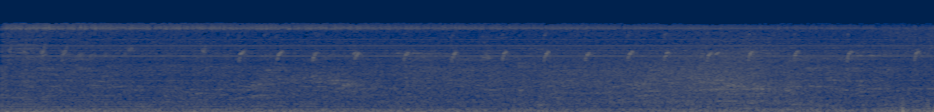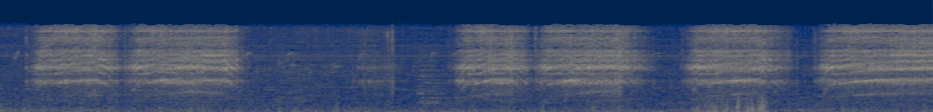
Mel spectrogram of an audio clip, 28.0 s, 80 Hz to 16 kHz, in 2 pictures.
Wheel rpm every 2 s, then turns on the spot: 0, 0, 0, 0, 0, 0, 0, 80, 110, 0, 60, 100, 80, 110.
none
